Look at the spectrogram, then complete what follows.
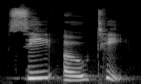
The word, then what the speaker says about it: cot: One is spelled C-O-T, and the other is spelled C-A-U-G-H-T. I say these differently. Cot, caught. But many speakers in the US say them the same way, that they say caught, caught.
